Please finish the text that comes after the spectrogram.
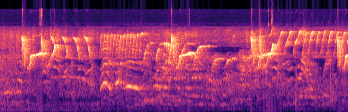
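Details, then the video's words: Caged prinia from a bulk lot of wild-caught birds, singing busily: dense high chirps, rapid trills and upward-sweeping notes in bursts, with faint low voices in the background. "Beli burung prenjak di ombyokan,dapat yg gacor bosku."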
